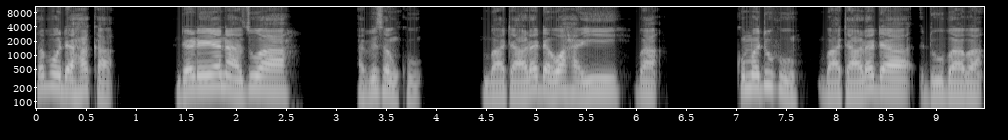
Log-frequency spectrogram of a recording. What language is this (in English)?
Hausa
